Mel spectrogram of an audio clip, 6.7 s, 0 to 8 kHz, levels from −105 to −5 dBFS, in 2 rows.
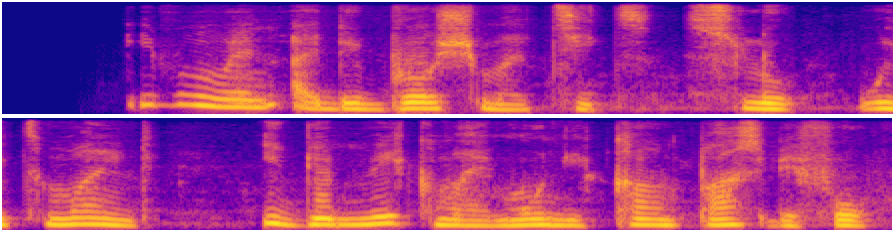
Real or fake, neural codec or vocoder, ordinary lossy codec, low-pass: fake; codec, 16 kHz in and 24 kHz out, 2.2 kbps, FireRedTTS-2 codec; none; 7.2 kHz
